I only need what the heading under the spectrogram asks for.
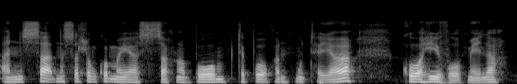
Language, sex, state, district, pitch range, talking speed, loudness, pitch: Mizo, male, Mizoram, Aizawl, 110-125 Hz, 220 wpm, -20 LUFS, 115 Hz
